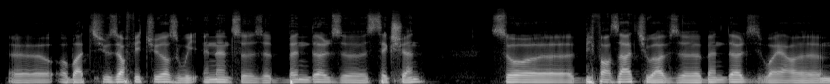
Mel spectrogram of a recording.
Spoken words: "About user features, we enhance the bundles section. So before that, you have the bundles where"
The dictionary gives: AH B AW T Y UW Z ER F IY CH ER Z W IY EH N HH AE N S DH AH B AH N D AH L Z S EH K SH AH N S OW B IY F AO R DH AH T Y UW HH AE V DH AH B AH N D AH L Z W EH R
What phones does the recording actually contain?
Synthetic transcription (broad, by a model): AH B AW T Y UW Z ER F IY CH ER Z W IY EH N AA N S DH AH B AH N D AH L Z S EH K SH AH N S OW B IY F AO R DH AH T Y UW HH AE V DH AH B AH N D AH L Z W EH R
